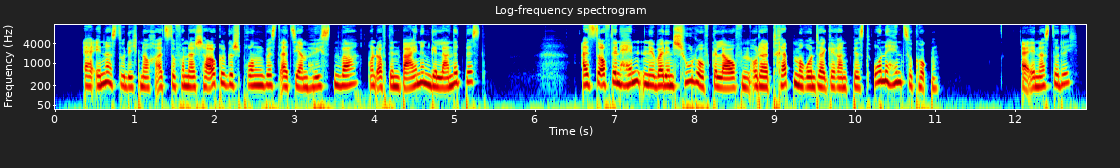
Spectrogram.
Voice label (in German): Imagefilm; Arca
